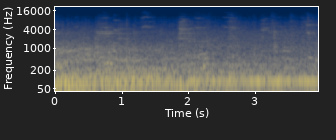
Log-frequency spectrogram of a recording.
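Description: A young woman talks quietly, close to the microphone.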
